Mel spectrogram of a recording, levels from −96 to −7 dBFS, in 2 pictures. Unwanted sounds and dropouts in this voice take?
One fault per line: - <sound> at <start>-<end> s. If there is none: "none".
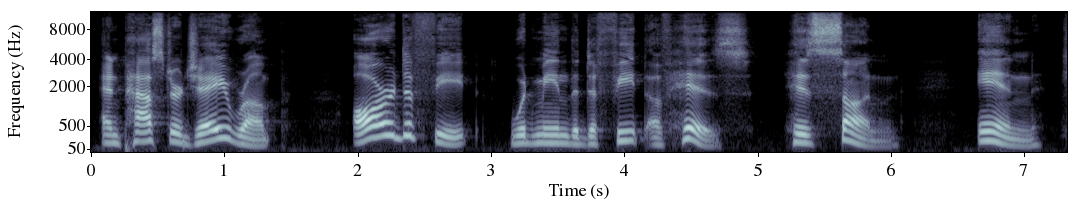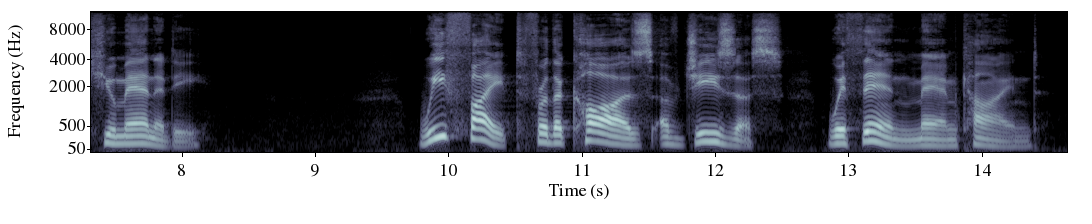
none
